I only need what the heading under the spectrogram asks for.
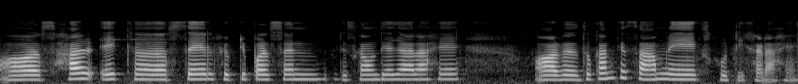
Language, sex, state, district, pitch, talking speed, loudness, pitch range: Hindi, female, Uttar Pradesh, Jyotiba Phule Nagar, 230 Hz, 150 wpm, -20 LUFS, 225-240 Hz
